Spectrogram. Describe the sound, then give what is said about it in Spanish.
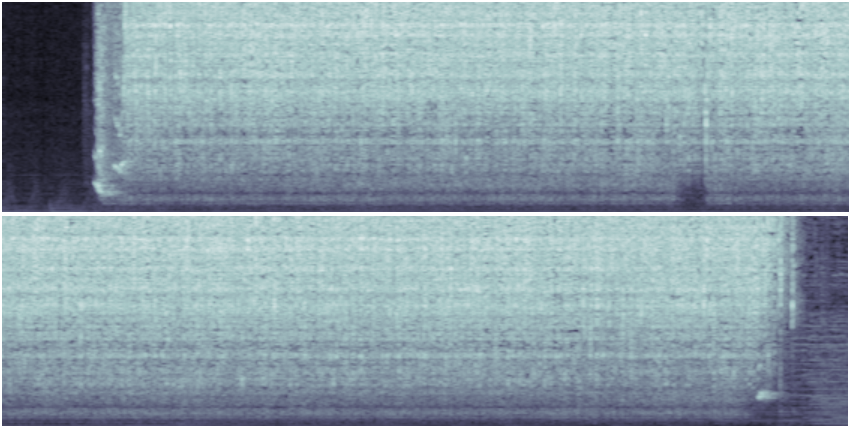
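Water gushes from the hot-water tap of a smart shower. It starts abruptly as a loud, steady rushing hiss, runs unbroken for about thirteen seconds, then cuts off. “Entro en mi ducha inteligente, abro el grifo del agua caliente.”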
